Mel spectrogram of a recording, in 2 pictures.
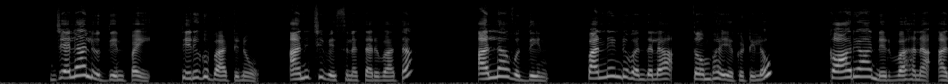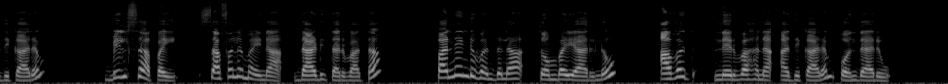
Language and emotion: Telugu, neutral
